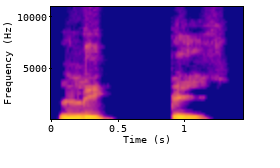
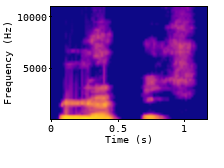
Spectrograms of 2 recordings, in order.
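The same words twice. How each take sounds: First: "les" said with an open "lé", then "pé-i"; "les pays" with a wide-open "les". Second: "le" with rounded closed lips, then "pé-i"; "le pays" with a tight, rounded "le". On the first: Teacher showing the open plural "les pays". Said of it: "el plural se pronuncia abierto". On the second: Teacher showing the closed singular "le pays". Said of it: "se pronuncia cerrando la boquita". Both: Shown as a demonstration.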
